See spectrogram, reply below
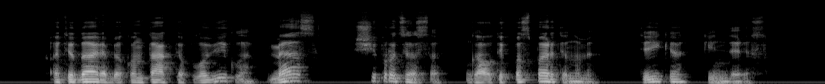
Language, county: Lithuanian, Vilnius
